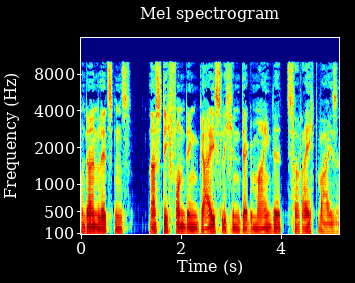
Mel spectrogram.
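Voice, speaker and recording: At a very slow pace and in a flat monotone, a man speaks with a fairly low pitch, the sound dry and close with no echo against a quiet background. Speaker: Bible teacher. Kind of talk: sermon.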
